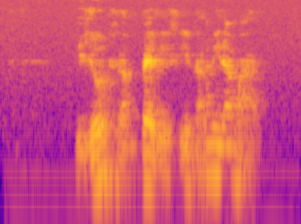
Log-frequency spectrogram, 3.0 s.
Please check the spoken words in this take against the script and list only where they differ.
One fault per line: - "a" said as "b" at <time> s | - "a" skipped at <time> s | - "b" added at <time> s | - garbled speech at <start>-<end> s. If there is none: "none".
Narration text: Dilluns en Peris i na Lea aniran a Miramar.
- "Lea aniran" skipped at 2.0 s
